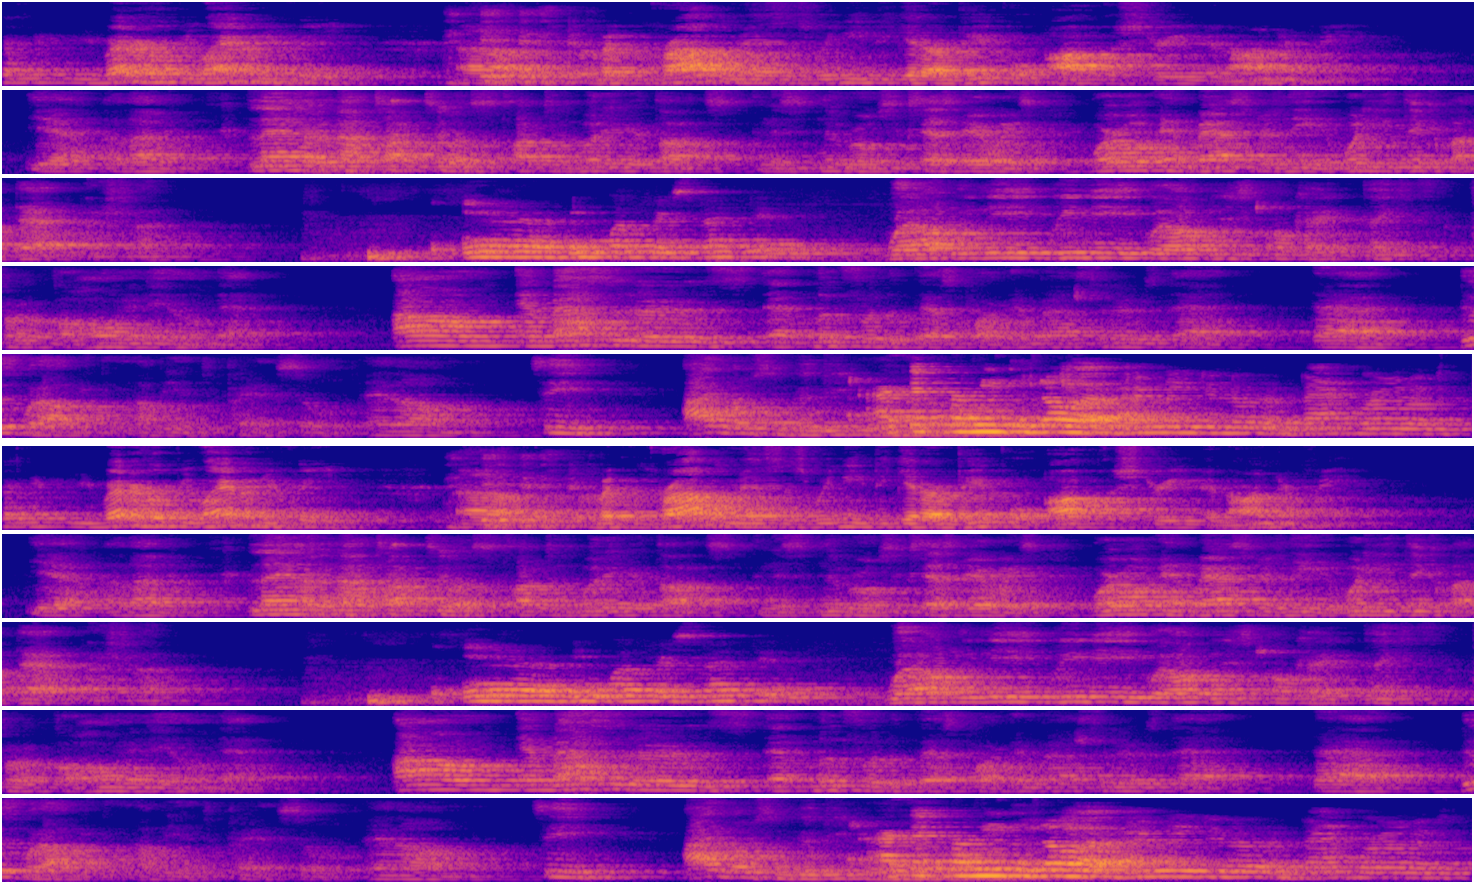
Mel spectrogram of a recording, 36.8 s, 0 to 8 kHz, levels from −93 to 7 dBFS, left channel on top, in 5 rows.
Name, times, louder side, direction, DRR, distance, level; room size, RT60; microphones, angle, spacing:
voice 1, 0.0-1.6 2.3-2.6 3.0-6.5 8.8-9.2, right 1 dB, 65° right, 1 dB, 0.5 m, -29 dB
voice 2, 2.2-3.0 7.5-8.2 8.6-12.5 12.8-15.5 19.1-21.8 22.1-23.3 24.0-28.2 28.6-29.0 29.4-31.7 32.1-32.4 32.8-34.3, equal, 80° left, -9 dB, 1.2 m, -35 dB
voice 3, 17.0-18.7 33.8-33.9 34.2-36.6, equal, 50° left, -2 dB, 0.5 m, -24 dB
3.7 x 2.2 x 2.8 m, 1.3 s
head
